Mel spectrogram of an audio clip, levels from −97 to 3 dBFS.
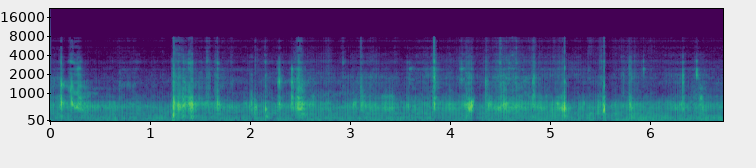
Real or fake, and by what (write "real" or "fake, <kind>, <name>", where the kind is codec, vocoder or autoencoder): fake, vocoder, WaveNeXt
